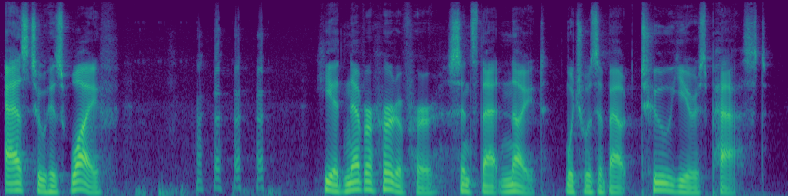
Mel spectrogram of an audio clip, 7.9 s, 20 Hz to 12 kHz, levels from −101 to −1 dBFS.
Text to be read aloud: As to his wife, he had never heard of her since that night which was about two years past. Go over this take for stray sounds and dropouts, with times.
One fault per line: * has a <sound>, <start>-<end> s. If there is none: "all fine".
* has a laugh, 1.4-2.9 s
